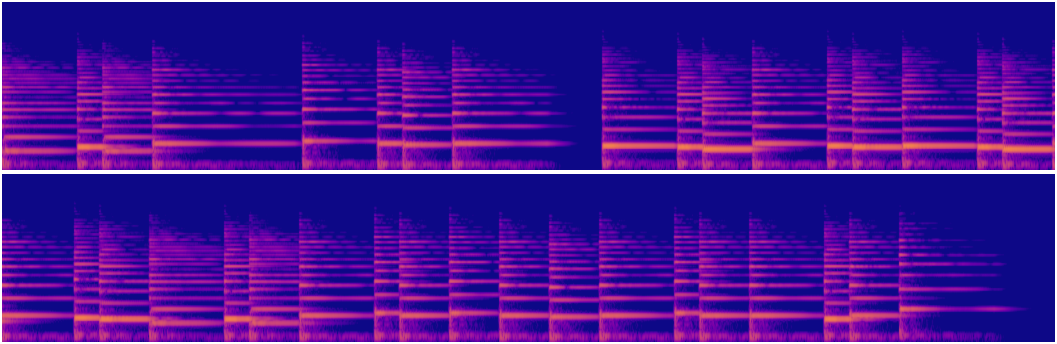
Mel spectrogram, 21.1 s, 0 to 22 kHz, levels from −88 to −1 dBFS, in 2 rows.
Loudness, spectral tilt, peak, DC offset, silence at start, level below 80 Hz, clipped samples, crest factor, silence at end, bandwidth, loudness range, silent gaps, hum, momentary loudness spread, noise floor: -38 LUFS; -3.5 dB/octave; -22 dBFS; under 0.1%; 0 s; -62 dBFS; under 0.1%; 16 dB; 0.55 s; 9.8 kHz; 6 LU; none; none; 15 LU; -78 dBFS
